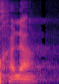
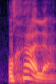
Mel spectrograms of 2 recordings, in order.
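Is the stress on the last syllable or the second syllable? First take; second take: last syllable; second syllable. First: The stress is on the last syllable. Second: The stress is on the second syllable. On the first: The speaker calls it wrong. "no ojalá" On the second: The speaker calls it right. "Juan Cruz lo escribió sin acento, es ojalá"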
